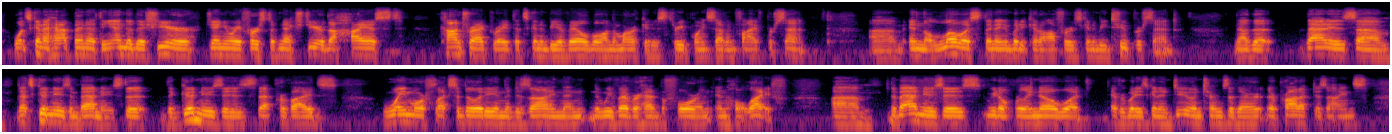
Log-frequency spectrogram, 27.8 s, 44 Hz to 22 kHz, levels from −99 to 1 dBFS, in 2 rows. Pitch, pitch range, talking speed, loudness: 110 Hz, 105-115 Hz, 200 wpm, -28 LUFS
